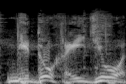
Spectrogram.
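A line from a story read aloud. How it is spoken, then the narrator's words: Spiteful. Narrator (Russian): сказал он злобно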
